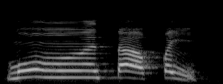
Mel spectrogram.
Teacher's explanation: Huruf qaf huruf tebal. Okay, walaupun dia berbaris bawah, kita kena juga baca dengan tebal. Muncungkan sedikit mulut.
